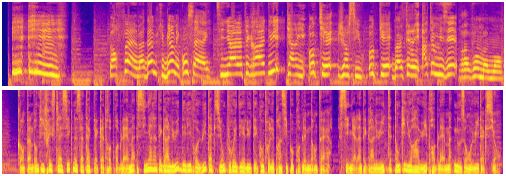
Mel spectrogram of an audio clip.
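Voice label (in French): expert droit, comedien voix off homme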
